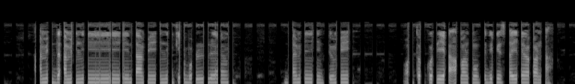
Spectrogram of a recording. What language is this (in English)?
Bangla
